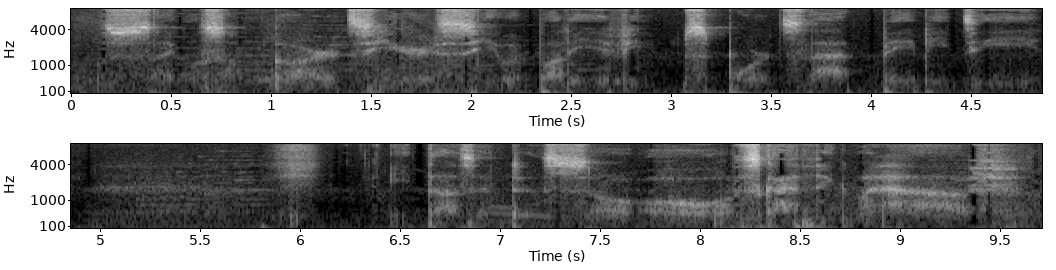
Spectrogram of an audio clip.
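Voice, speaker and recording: A person giving casual, slangy gaming commentary in a soft, breathy ASMR whisper, close to the microphone. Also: takes it slowly. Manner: casual slangy gamer talk, reacting to play. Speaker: gaming video host.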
